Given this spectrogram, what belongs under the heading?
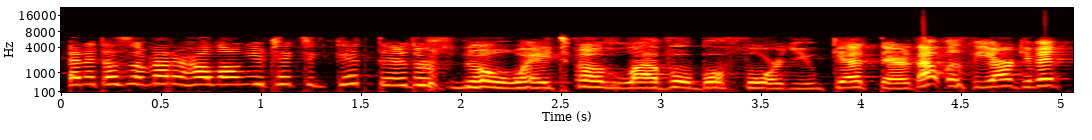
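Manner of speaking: loud, fast, worked-up rant; heated rant. Real, not acted. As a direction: push the argument hard. Heated rant about the game.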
